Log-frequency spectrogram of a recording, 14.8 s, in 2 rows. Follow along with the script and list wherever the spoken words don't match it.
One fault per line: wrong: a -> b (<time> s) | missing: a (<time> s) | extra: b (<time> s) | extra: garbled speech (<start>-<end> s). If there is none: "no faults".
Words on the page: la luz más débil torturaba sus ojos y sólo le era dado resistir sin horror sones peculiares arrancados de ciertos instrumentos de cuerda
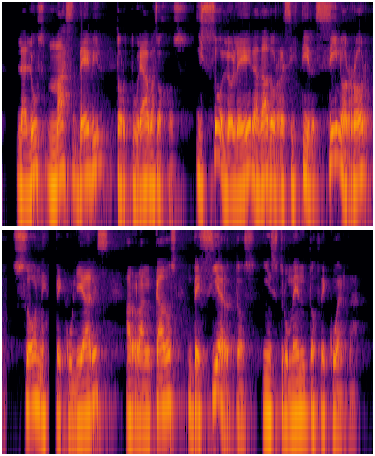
missing: sus (3.1 s)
